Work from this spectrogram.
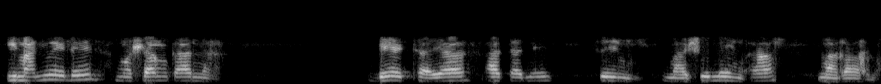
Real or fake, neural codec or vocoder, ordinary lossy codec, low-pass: real; none; none; 3.6 kHz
